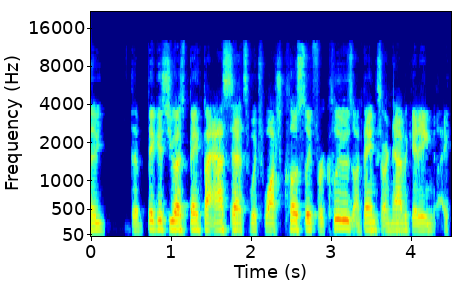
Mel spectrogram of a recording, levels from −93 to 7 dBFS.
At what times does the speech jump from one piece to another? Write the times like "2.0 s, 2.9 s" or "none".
3.4 s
